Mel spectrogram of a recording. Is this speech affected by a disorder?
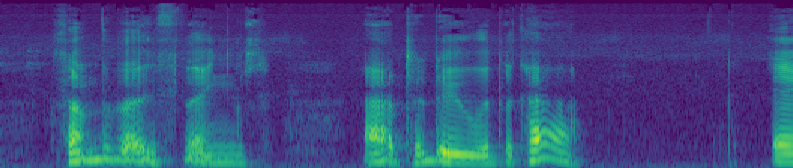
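Yes: cerebral palsy; onset at 8 days old.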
